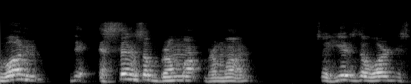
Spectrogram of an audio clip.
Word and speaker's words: Brahman: Brahman. So here's the word is called Brahman. I'm using the the western way of pronunciation.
